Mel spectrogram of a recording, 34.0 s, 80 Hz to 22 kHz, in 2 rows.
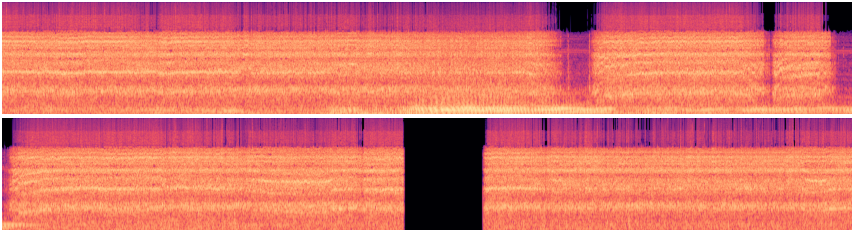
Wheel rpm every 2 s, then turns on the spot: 230, 230, 230, 230, 230, 100, 190, 150, 110, 220, 230, 220, 220, 230, 230, 230, 230.
14-16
